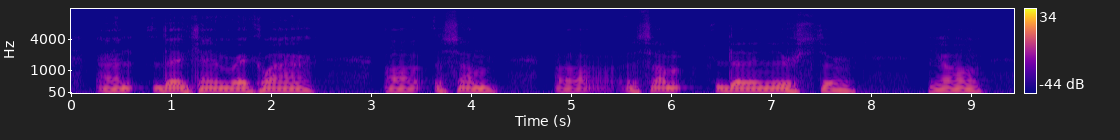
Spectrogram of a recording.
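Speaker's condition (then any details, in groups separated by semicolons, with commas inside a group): ALS; power wheelchair, no tracheostomy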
